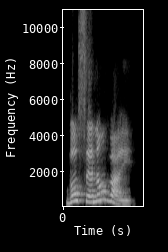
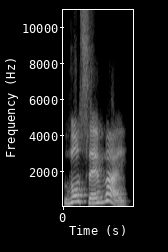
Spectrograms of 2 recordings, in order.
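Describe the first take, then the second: First: "Você não vai" stated with "não" prominent, falling; statement tune, weight on "não"; negative declarative. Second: "Você vai" as a falling statement; simple statement tune on "Você vai"; affirmative declarative. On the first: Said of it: "afirmando ou negando". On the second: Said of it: "Tô afirmando". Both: Shown as a demonstration.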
